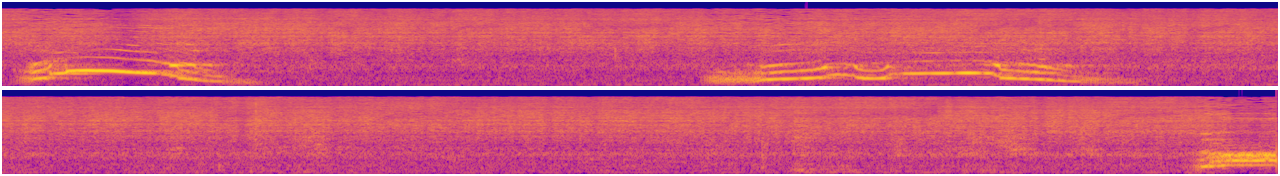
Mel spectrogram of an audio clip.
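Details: Malamute howling in a garden on a hot summer day while a homemade hose sprinkler keeps two dogs, Lila and Rumo, cool; wavering, yodel-like howls bend up then down, one long pair in the middle, with faint hiss behind.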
